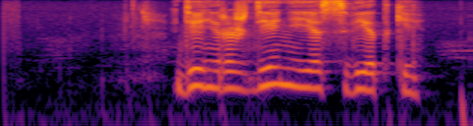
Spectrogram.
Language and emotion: Russian, neutral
